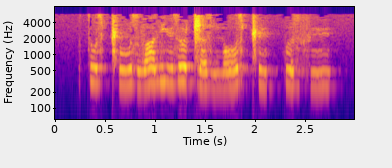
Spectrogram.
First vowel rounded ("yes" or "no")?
yes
